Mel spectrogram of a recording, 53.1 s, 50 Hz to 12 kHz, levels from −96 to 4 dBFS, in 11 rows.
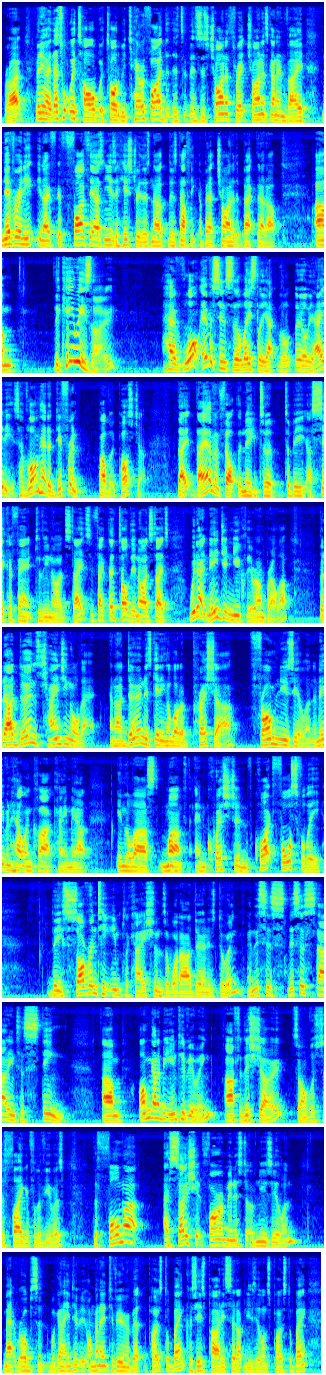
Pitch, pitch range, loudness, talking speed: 130 Hz, 115-150 Hz, -24 LUFS, 205 wpm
